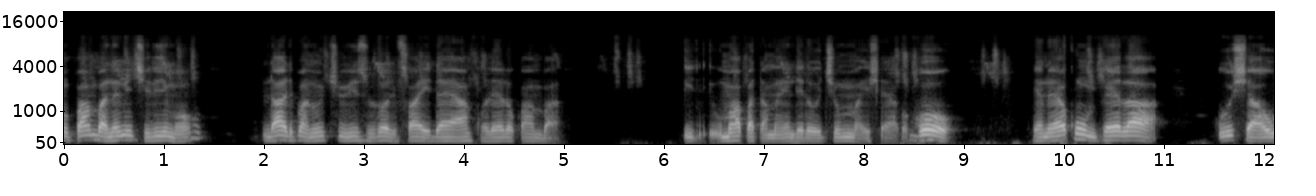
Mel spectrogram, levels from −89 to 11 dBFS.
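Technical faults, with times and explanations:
Throughout, Nellymoser compression: the speech carries a rough, hissy halo and a smeared, underwater quality, and nothing reaches above 10.6 kHz. This is likely the Nellymoser Asao codec from Flash, which codes short blocks of samples with a fixed, small bit budget; quieter bands get no bits and are filled with noise, producing the grainy fizz. The damage is plainly audible, which fits a bitrate of around 44 kbps.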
